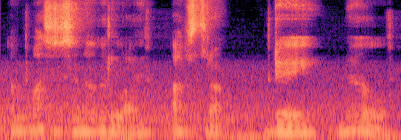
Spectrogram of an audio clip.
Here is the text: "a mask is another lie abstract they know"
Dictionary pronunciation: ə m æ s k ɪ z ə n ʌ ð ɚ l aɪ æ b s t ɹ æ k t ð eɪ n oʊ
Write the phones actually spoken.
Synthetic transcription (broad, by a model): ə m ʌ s ɪ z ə n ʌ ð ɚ l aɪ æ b s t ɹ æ k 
